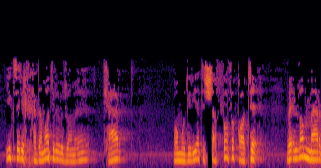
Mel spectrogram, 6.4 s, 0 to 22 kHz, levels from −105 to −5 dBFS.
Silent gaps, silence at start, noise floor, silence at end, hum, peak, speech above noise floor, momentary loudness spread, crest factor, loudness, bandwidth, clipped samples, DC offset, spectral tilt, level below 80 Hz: none; 0.15 s; -63 dBFS; 0 s; none; -18 dBFS; 30 dB; 10 LU; 16 dB; -34 LUFS; 6 kHz; under 0.1%; under 0.1%; -5.5 dB/octave; -68 dBFS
